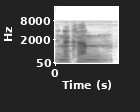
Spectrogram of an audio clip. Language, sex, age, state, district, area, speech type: Santali, male, 18-30, West Bengal, Purulia, rural, spontaneous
